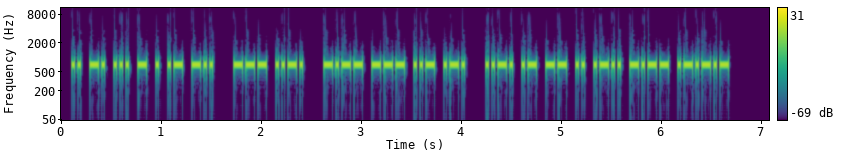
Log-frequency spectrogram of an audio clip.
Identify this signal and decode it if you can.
Morse code, heard as a keyed tone, about 39 wpm, 700 Hz. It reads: INSTEAD OF YOUR FAMILY.
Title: Sentences from Top 1000 Words - Review Part 4 - 40wpm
